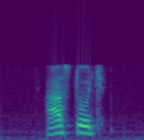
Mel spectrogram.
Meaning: dry (of bread)
- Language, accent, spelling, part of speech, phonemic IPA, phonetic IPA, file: Armenian, Eastern Armenian, աստուճ, adjective, /ɑsˈtut͡ʃ/, [ɑstút͡ʃ], Hy-աստուճ.ogg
